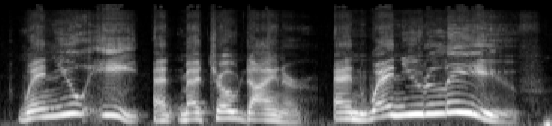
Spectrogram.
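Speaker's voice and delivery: loud, slow, punchy ad read; radio ad read. Acted. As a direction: sell it like a radio spot. Reads a radio ad.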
